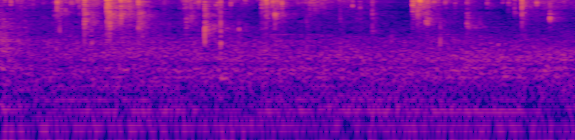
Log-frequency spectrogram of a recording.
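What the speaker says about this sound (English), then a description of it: "Letting all the water fall out without it touching the ground." Water from a van's water filter drains and drips steadily without reaching the ground, a continuous wet trickle with a low background hum throughout.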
